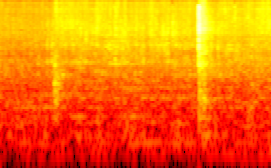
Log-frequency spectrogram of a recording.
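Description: A spoon stirs a besan-coated bell pepper (shimla mirch) stir-fry in a hot pan. Three sharp scraping strokes rise over a faint, steady sizzle, and there is no speech.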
